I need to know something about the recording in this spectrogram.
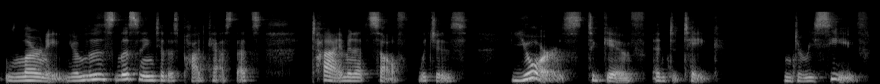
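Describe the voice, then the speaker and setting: A woman with a cold, sounding nasal and stuffy, hosting her own podcast in an earnest, reflective way and asking rhetorical questions. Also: mid-range voice. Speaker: podcast host. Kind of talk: casual solo podcast talk.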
